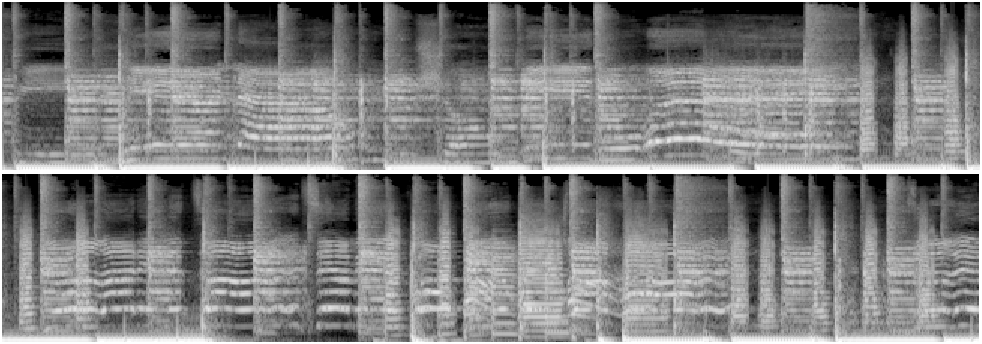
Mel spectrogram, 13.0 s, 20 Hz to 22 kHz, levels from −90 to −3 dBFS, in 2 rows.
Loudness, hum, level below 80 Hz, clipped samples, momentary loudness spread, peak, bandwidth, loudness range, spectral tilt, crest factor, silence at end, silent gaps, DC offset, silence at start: -11 LUFS; none; -10 dBFS; under 0.1%; 3 LU; 0 dBFS; over 20 kHz; 2 LU; -4 dB/octave; 10 dB; 0 s; none; under 0.1%; 0 s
